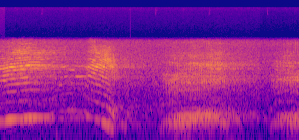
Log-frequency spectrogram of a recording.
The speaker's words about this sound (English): sent Google hard drives full of humpback whale songs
